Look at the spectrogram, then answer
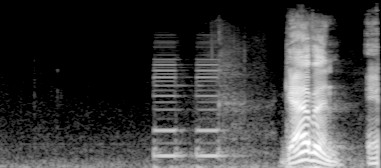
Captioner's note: buzzer rings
